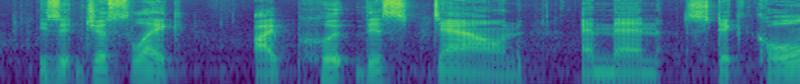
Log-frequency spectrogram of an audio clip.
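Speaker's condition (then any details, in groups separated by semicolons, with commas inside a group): No condition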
